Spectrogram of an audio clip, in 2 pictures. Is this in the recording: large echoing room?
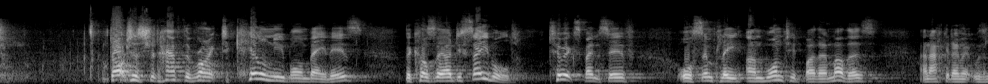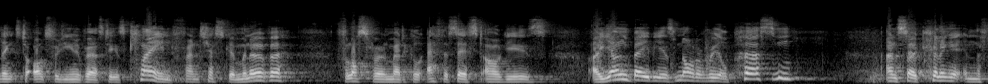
yes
